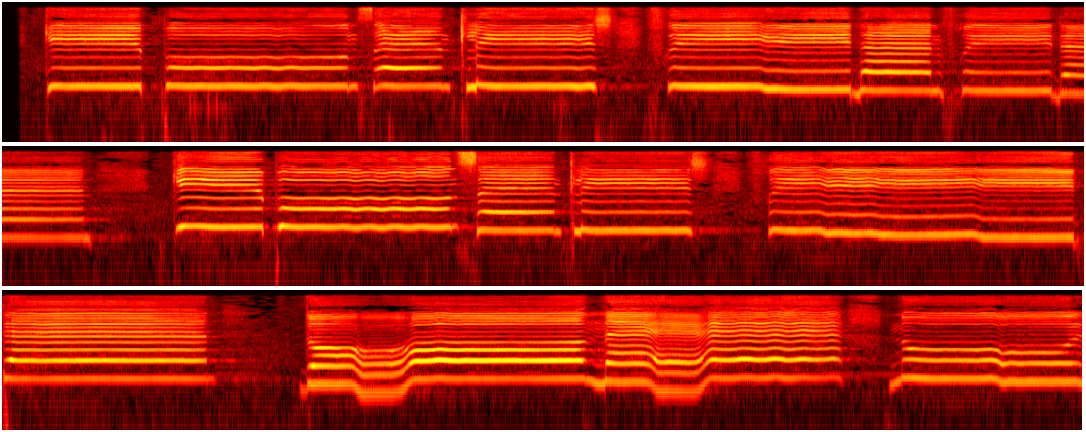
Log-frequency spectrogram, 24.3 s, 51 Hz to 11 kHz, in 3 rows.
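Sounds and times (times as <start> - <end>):
soprano voice: 0.2 - 24.3.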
